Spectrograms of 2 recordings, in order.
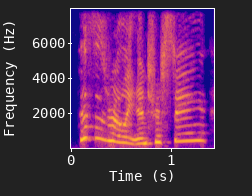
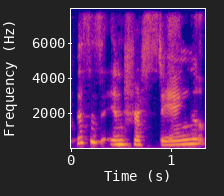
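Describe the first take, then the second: First: It sounds warm and genuinely enthusiastic. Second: It sounds doubtful and critical, not enthusiastic.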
